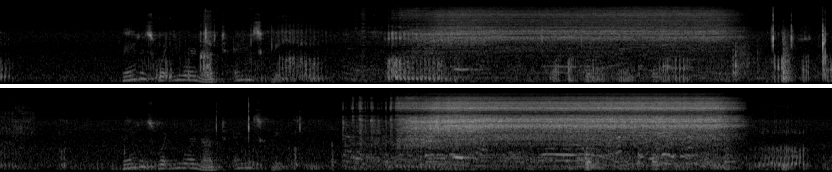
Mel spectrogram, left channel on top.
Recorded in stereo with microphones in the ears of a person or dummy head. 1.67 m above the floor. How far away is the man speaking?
About 0.8 m.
